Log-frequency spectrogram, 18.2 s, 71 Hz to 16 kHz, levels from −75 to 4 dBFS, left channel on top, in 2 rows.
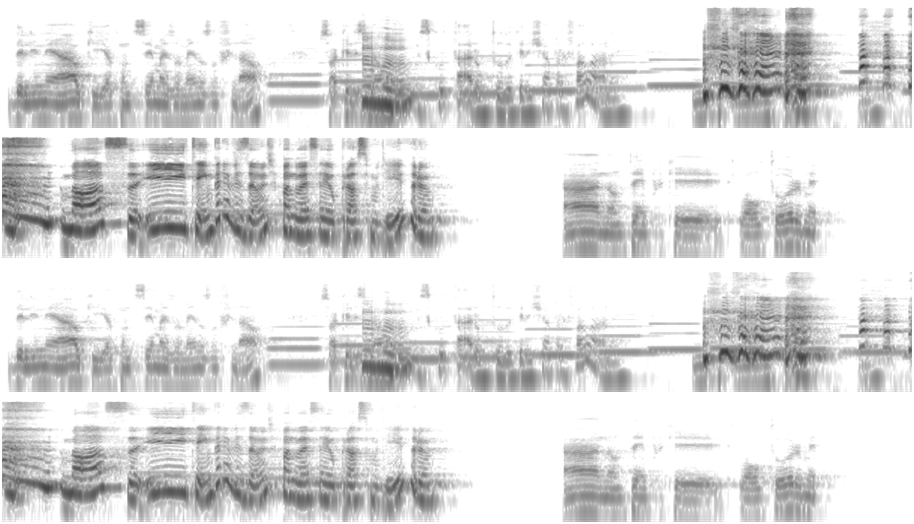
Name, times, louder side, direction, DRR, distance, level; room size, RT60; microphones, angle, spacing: voice 1, 0.1-6.3 6.9-7.0 7.3-7.7 7.9-8.1 8.5-8.9 14.7-17.2, left 2 dB, 25° left, 1.0 m, -40 dB
sound 1, 2.6-9.3 9.8-12.7, equal, ahead, 5.0 m, -46 dB
voice 2, 3.6-4.1 7.0-8.1 8.6-13.4, left 5 dB, 65° left, 1.1 m, -23 dB
29.5 x 21.0 x 9.4 m
head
